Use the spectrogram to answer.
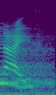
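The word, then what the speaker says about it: knife: फिर है नाइफ, उसमें भी साइलेंट वर्ड है K।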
